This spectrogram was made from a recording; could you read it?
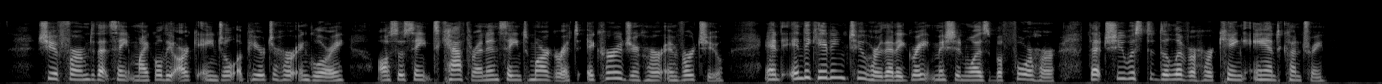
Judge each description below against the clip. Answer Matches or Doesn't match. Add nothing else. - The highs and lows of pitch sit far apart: Doesn't match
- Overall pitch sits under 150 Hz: Doesn't match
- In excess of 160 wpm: Matches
